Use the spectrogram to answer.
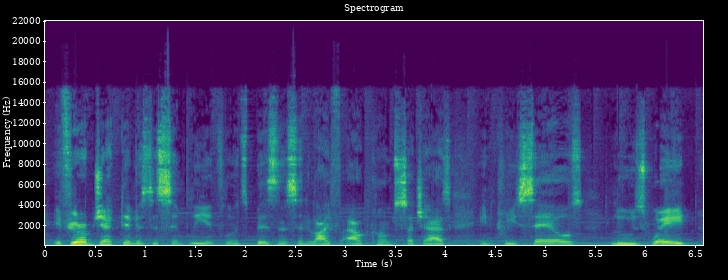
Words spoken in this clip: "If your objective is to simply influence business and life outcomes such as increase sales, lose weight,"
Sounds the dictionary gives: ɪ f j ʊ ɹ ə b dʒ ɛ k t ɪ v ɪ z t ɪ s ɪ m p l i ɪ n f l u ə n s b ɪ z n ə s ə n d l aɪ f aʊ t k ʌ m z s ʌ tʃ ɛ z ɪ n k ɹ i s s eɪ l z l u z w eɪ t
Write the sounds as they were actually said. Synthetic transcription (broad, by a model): ɪ f j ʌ ɹ ə b dʒ ɛ k t ɪ v ɪ z t ɪ s ɪ m p l i ɪ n f l u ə n s b ɪ z n ə s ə n l aɪ f aʊ t k ʌ m z s ʌ tʃ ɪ z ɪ n k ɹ i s s eɪ l z l u z w eɪ t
